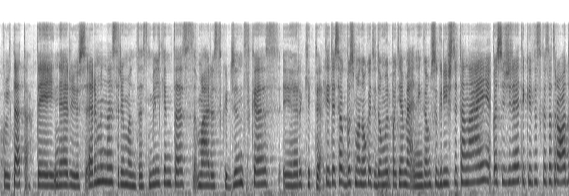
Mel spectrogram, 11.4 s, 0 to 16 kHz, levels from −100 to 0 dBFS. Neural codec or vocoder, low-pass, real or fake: vocoder, 22.05 kHz, 80 mel bands, WaveNeXt; 9.9 kHz; fake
